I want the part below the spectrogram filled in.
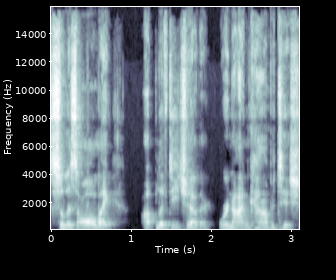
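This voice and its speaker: This man's voice is somewhat breathy. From Brazil. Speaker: fitness trainer and former pro soccer player. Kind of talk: interview.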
